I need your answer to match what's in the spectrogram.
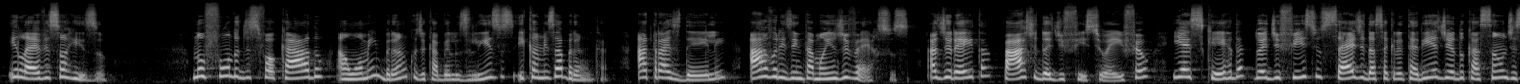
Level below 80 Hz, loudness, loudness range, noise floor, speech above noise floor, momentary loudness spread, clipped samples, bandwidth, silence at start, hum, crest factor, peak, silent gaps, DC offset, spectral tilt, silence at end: -74 dBFS; -22 LUFS; 3 LU; -64 dBFS; 41 dB; 9 LU; under 0.1%; 19 kHz; 0.1 s; none; 20 dB; -4 dBFS; none; under 0.1%; -2.5 dB/octave; 0 s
